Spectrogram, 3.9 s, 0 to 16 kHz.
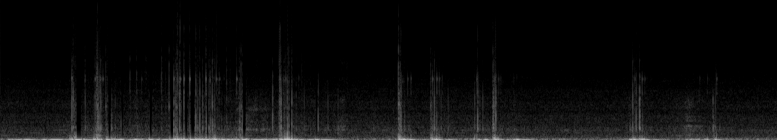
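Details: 1999 Honda Fourtrax Rancher TRX300FW 4x4 with front-wheel drive only after the rear locked up and ground: irregular bursts of heavy clunks from the rear end, with a snapped yoke and U-joint found.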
